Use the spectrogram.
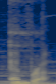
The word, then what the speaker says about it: Embra: Many non-native English speakers say Edinburgh, which is not exactly how it should be pronounced. In fact, there are at least a few different ways to pronounce it. Most people in the UK pronounce it either Edinburgh or Edinburgh. Interestingly, many locals tend to abbreviate it to simply Embra.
